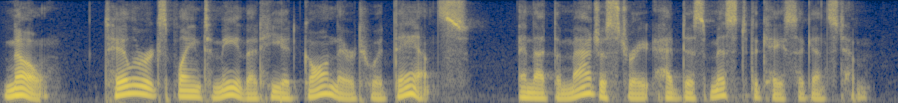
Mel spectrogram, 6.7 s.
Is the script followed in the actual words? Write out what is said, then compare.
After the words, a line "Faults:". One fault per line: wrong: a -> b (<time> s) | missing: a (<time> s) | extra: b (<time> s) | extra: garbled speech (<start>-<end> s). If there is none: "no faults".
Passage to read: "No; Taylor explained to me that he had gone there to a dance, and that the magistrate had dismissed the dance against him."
"No; Taylor explained to me that he had gone there to a dance, and that the magistrate had dismissed the case against him."
Faults:
wrong: dance -> case (5.7 s)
